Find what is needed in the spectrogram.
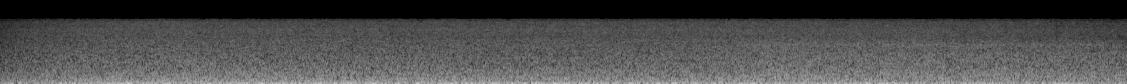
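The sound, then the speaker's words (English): Thunderous falls plunging into a rocky gorge give off a loud, steady roar of rushing water. The dense, even wash of noise holds at a constant level throughout, with no breaks and no voices. “I can hear them. There they are at last, the thunderous falls.”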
